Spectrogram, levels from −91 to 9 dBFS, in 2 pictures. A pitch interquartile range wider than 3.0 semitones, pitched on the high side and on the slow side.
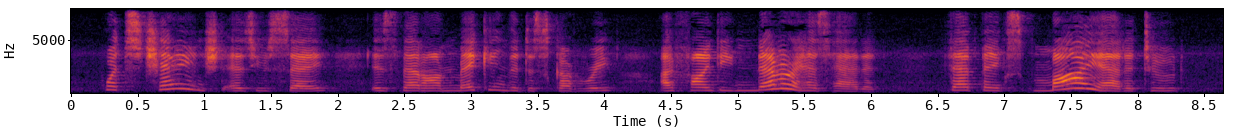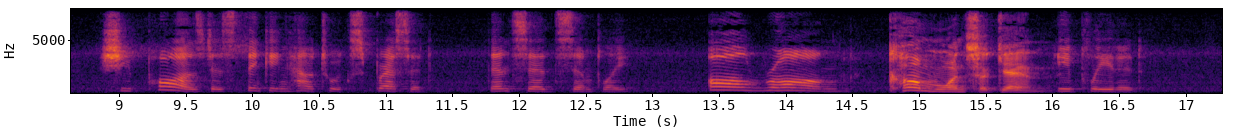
Yes: average, 4.1 semitones; very high, 250 Hz; slow, 130 wpm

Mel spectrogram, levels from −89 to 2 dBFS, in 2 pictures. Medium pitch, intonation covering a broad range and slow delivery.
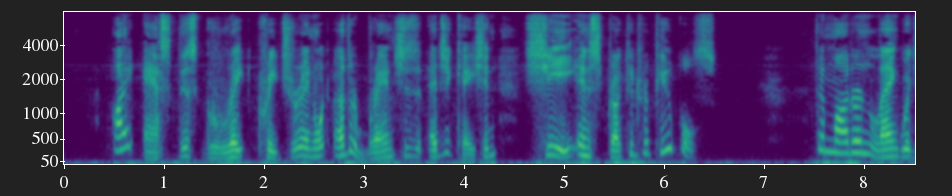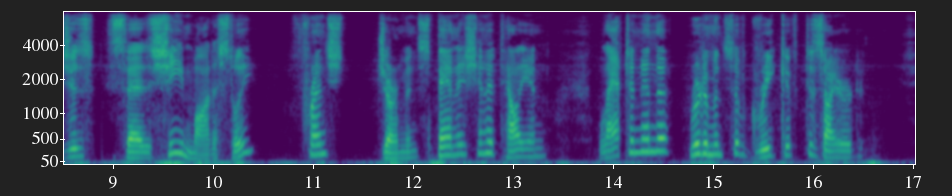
Yes: medium, 170 Hz; wide, 7.3 semitones; slow, 120 wpm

